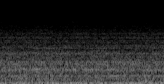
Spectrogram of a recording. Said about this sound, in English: Who among us hasn't gone out for a nice public nap only to be bisected at the waist by a freight train?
